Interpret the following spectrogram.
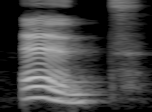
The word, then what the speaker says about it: aunt: Presta atenção na pronúncia desta palavrinha. A gente tem um U aqui, mas esse U a gente não fala, tá? Ele é um U, o U é mudo. Então, e esse A tem som de E. Então fica aunt, tá?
